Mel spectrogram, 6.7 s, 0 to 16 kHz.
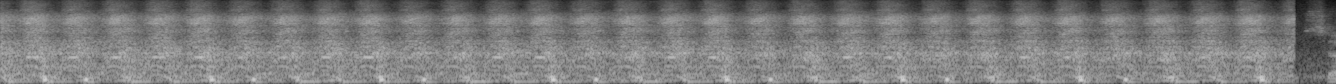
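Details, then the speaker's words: Nissan S13 240SX with turbo and a newly installed aftermarket ECU, cranking: starter turns steadily at about two even compression beats per second, never fires. Tuner software shows no engine speed; later found to have no spark, with a coil wiring fault suspected. Crank, no start. "we've got no engine speed so we're going to have to figure out why"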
